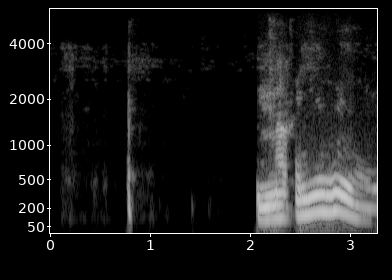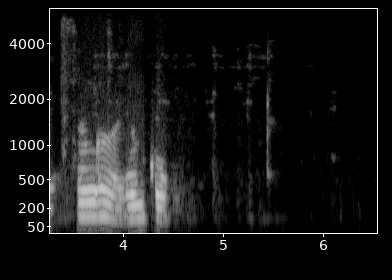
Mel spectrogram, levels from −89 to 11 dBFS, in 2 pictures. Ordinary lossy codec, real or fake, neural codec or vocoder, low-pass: Opus, 24 kbps; real; none; 5.4 kHz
